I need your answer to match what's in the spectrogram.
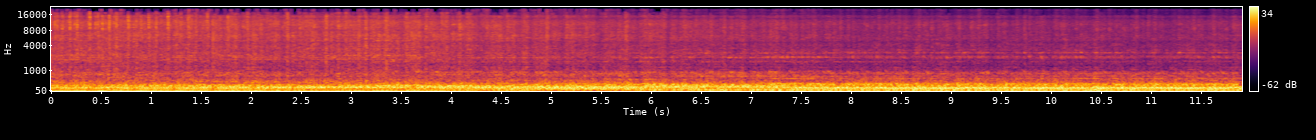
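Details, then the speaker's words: LS-swapped Chevy Blazer V8 build: deep loud idle with brief rev and rough puffing edge from an exhaust leak, to be fixed; brakes not yet fitted, a brake pad found missing. "So, sounds really mean. There is an exhaust leak. I know everybody can hear that. I will fix that."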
